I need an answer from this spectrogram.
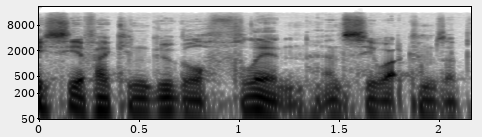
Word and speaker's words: Flynn: looks like young thug his name is Flynn not Flint did I did I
